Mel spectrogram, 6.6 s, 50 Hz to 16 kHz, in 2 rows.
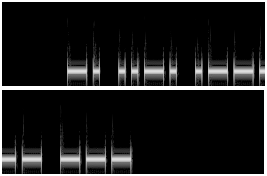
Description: Morse code, heard as a keyed tone, about 15 wpm, 700 Hz. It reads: NF1O
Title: USA Call Signs - 4 Characters - Repeated 2x - 15wpm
